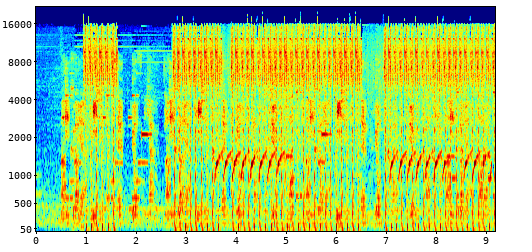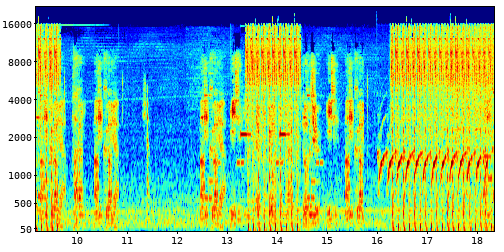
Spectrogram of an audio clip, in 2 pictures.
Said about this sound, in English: I hate this fucking machine gun. It's so weak.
